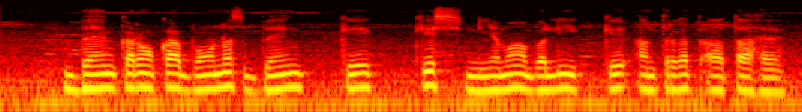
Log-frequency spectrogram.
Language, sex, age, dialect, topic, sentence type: Hindi, male, 25-30, Kanauji Braj Bhasha, banking, statement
